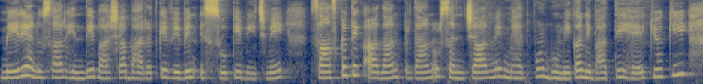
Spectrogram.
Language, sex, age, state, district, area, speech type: Hindi, female, 18-30, Rajasthan, Jaipur, urban, spontaneous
